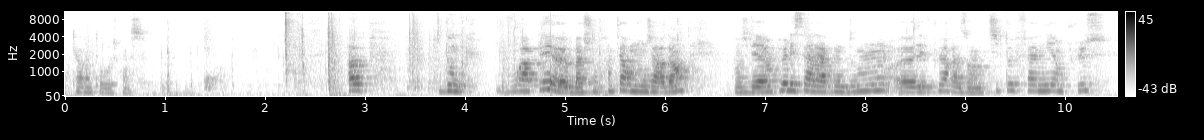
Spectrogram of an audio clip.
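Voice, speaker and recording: In this home vlog, a young woman who has just become a mother talks casually to camera, calling her audience girls. Her mid-range voice is brisk yet broken by frequent pauses and many fillers, and her French has a slight foreign accent. Clicks and faint background noise are audible.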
